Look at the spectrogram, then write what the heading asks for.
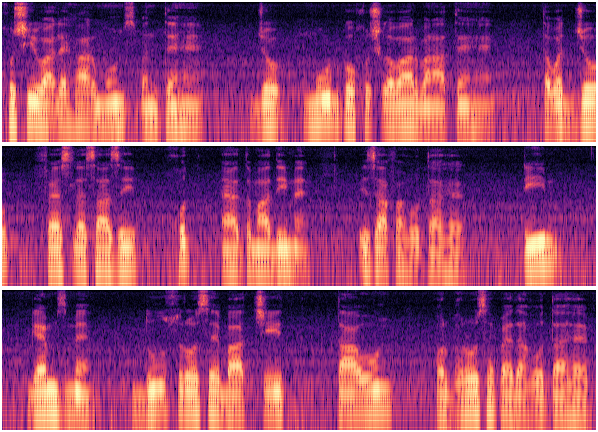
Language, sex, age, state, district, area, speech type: Urdu, male, 45-60, Delhi, North East Delhi, urban, spontaneous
